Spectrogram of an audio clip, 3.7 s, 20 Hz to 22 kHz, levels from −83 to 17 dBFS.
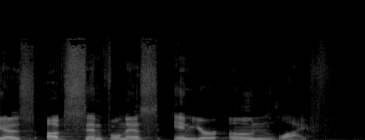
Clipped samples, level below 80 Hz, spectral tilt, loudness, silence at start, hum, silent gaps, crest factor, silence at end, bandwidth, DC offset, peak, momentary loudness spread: under 0.1%; -64 dBFS; -4.5 dB/octave; -37 LUFS; 0 s; none; none; 22 dB; 0.6 s; 16 kHz; under 0.1%; -16 dBFS; 8 LU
